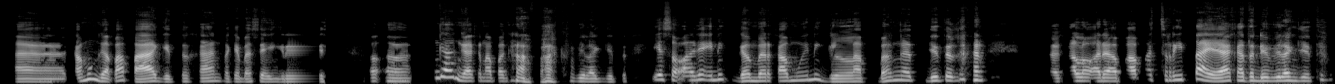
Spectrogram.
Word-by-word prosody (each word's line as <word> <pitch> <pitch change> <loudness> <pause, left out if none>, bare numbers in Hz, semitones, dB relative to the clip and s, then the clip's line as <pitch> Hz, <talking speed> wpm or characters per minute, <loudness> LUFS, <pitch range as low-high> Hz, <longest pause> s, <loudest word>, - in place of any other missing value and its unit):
eee, 130 -1 -1
"Kamu 225 - +1
nggak - - +1
apa-apa?" 135 -11 +4 0.2
Gitu 130 +1 -7
kan 150 +3 -1
pakai 135 0 -6
bahasa 130 +3 -3
Inggris. 130 +1 -7 0.5
Heeh 150 -2 -3 0.3
"Nggak, 335 +1 +3
nggak 160 -1 +3
kenapa 160 -1 -4
kenapa." 150 -7 -2
Aku 140 - -23
bilang 135 -2 -2
gitu. 130 +2 -12 0.3
"Iya 220 - 0
soalnya 195 +1 -1
ini 225 +3 -3
gambar 165 +1 +1
kamu 170 +3 +2
ini 230 - -1
gelap 135 +1 0
banget," 190 +1 -1 0.2
gitu 180 +1 +2 0.2
kan. 205 -1 +4 0.7
"Eee, 145 -1 -4
kalau 165 0 +2
ada 155 0 +5
apa-apa 165 +6 0
cerita 205 +2 +1
ya." 160 +3 +7
Kata 180 -1 +2
dia 165 0 +2
bilang 170 0 +4
gitu. 165 +5 -5
160 Hz, 165 wpm, -22 LUFS, 135-180 Hz, 0.7 s, ya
